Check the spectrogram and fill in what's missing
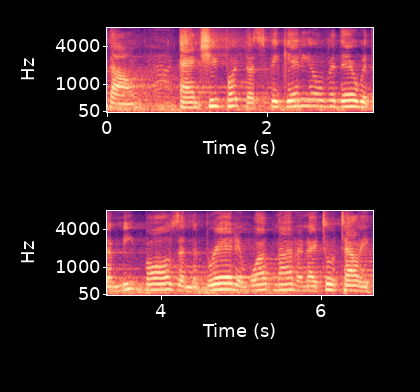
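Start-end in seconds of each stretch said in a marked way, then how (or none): none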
